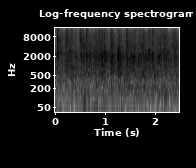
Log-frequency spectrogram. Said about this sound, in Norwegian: Um, og eh, da ønsker vi velkommen altså, ungdomspolitikerne våre her i kveld. Vi gir dem en applaus.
